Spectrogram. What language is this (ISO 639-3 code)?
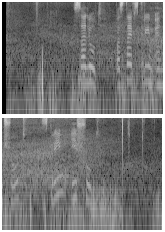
rus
